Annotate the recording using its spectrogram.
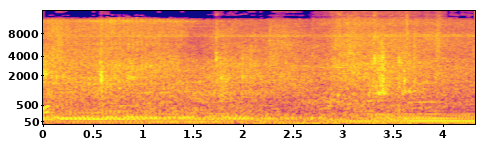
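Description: A vehicle engine idling close by, a steady low hum that gets deeper and heavier near the end, with faint voices in the background.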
